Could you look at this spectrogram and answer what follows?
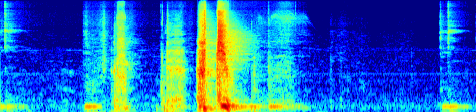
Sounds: Sneeze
